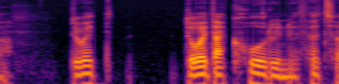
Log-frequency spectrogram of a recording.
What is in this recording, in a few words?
"cwr", Welsh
